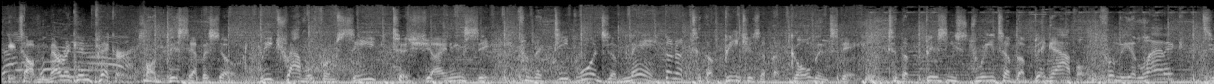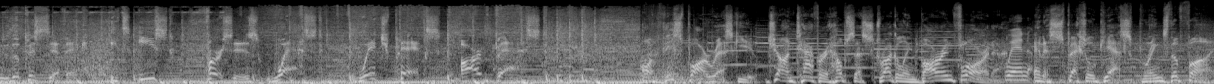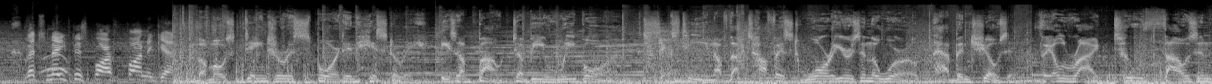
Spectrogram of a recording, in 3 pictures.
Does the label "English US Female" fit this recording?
No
